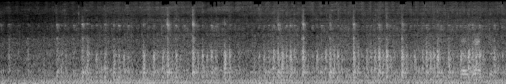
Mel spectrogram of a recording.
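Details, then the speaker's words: Fendt 720 tractor diesel cold start at about minus 25 °C after a couple of hours plugged in: it just catches and idles unevenly with irregular knocking, running rough, as the hydraulics try to engage. "held in it doesn't like that but it started so i'll give it credit no oh it's trying to kick in it's trying to kick in the hydraulics"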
